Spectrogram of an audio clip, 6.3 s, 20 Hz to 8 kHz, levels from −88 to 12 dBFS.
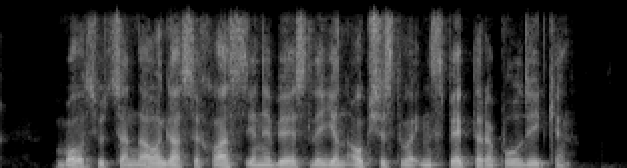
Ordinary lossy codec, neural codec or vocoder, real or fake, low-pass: Opus, 64 kbps; codec, 24 kHz, 0.9 kbps, WavTokenizer, medium speech release version 2; fake; 7.2 kHz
